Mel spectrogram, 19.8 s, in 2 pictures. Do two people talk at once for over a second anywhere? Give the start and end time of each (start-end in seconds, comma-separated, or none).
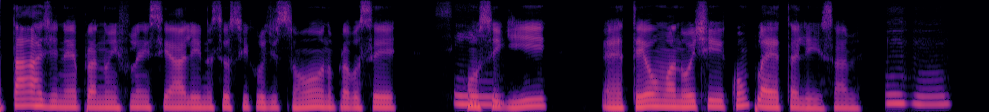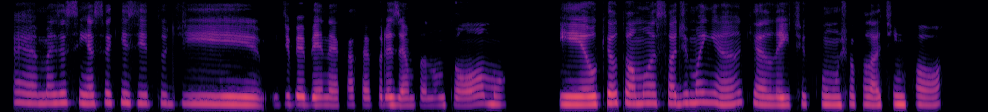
none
